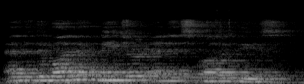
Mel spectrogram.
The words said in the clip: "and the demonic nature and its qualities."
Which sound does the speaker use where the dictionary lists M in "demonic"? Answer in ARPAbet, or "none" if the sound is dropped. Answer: none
